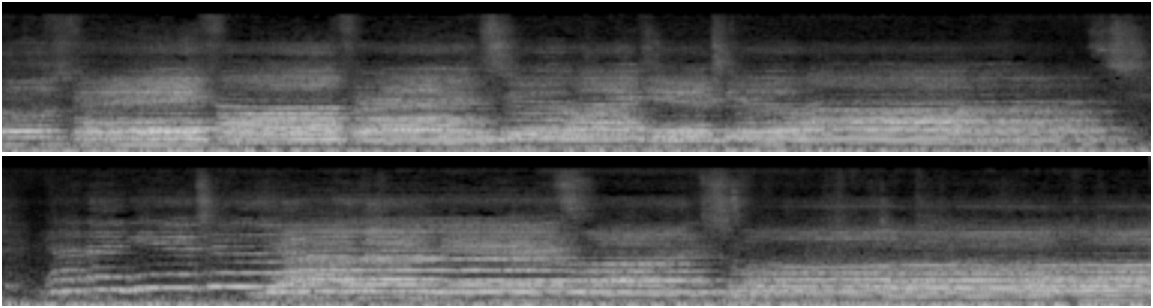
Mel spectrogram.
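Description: Mixed chamber choir of men's and women's voices singing a cappella in harmony, with a brief break between phrases a little past halfway.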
